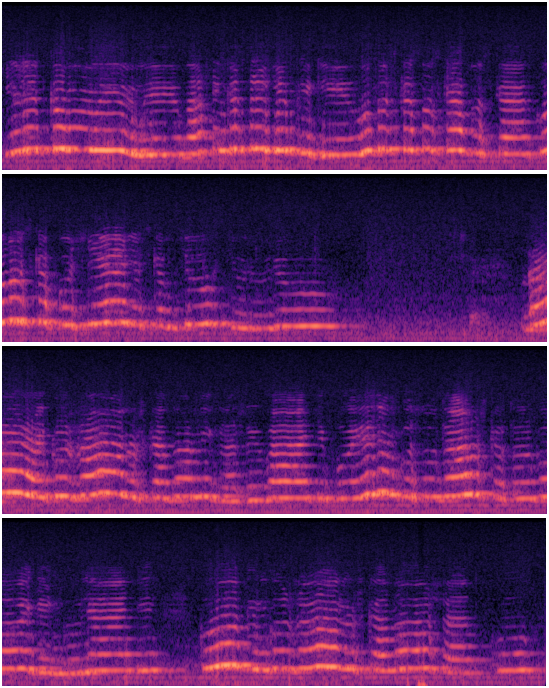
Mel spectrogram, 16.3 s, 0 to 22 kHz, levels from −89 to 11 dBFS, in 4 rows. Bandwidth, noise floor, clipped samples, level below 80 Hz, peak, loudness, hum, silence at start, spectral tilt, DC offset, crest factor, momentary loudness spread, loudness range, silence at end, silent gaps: 10.5 kHz; -43 dBFS; under 0.1%; -46 dBFS; -2 dBFS; -20 LUFS; none; 0 s; -6 dB/octave; under 0.1%; 18 dB; 11 LU; 4 LU; 0 s; none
